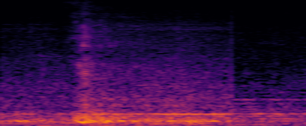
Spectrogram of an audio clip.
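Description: Steady low drone of a bus engine heard from inside the passenger cabin, with a louder rushing swell about half a second in. A sharp click comes about three-quarters through, after which the hum is quieter.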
